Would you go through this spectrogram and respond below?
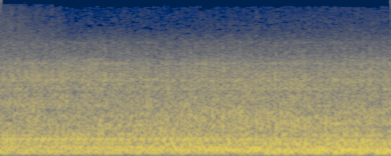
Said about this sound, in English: Everyone's scared, you know, because when they hear a plane coming, they thought it's, you know, a war coming.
